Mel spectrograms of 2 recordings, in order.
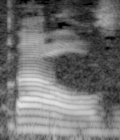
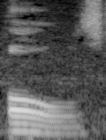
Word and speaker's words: Bowles: Not Bowles, it's Bowles, Todd.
